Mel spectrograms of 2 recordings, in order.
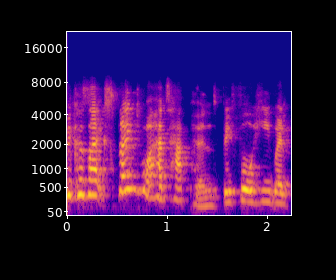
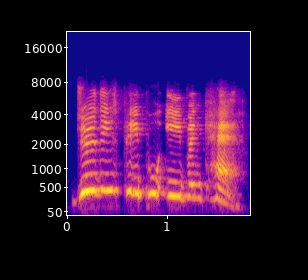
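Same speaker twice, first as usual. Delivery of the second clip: higher, emphatic retold demand; indignant challenge; 4 semitones higher, 4 dB louder than usual. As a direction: press the question in indignant disbelief. Retold challenge to customer-service agent.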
